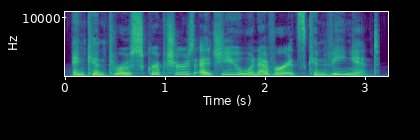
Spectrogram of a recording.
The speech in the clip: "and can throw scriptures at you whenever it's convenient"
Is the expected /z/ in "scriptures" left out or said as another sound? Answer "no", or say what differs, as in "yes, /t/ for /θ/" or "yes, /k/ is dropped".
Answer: no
